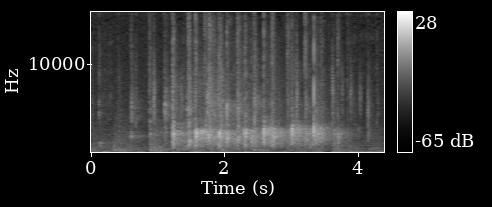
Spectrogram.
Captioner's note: audience claps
